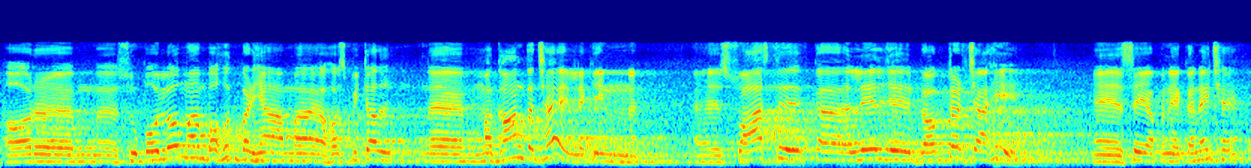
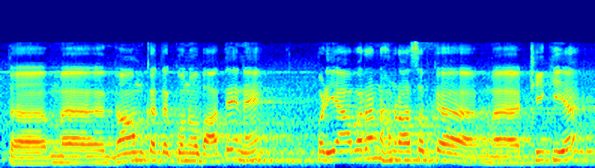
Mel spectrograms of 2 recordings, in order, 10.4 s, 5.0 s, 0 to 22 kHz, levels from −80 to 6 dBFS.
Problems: constant background noise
